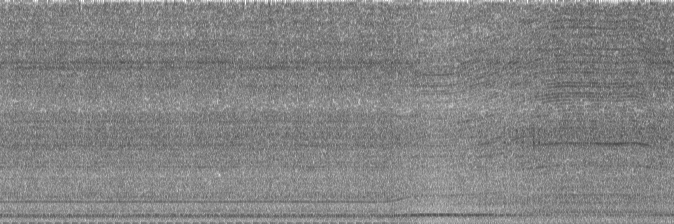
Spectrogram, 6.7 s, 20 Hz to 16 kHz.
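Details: 2015 Subaru WRX STI flat-four idling during engine knock troubleshooting: uneven low pulse, then a brief rev; suspected knock, source not pinned down.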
